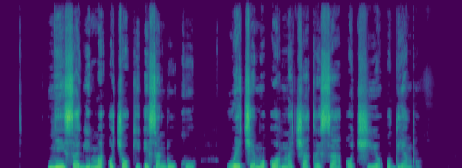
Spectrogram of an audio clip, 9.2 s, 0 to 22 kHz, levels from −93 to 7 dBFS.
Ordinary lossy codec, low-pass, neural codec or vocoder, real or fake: none; none; none; real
